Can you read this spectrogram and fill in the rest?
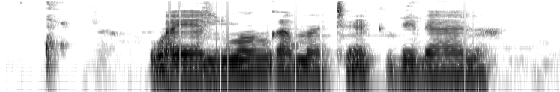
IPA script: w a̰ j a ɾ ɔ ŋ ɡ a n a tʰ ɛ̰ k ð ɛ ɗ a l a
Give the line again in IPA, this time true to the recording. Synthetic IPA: w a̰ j a l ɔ ŋ ɡ a m a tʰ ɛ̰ k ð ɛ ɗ a l a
